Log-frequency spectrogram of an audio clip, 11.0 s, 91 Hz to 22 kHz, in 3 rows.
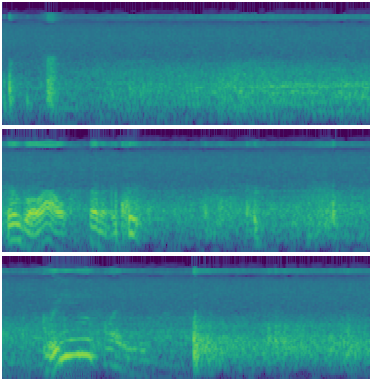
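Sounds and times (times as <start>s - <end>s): firework fizzing hiss: 0.0s - 11.0s
short firework burst: 9.2s - 11.0s.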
